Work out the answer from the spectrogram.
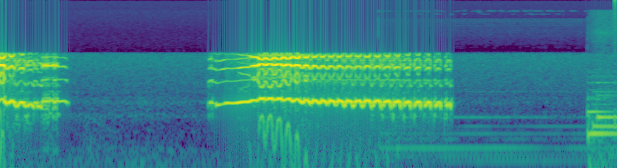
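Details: A female tawny owl at night, incubating a failing clutch in sub-zero winter temperatures, calls desperately for her absent mate: two drawn-out, wavering, rather nasal calls, the second long and quavering, with a low steady tone beneath.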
